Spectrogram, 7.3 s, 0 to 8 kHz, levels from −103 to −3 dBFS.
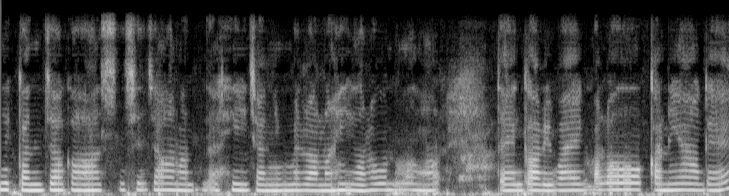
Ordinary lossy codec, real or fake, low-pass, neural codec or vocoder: none; fake; 7.2 kHz; codec, 16 kHz, 16 kbps, FunCodec, trained on LibriTTS, 50 frames a second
